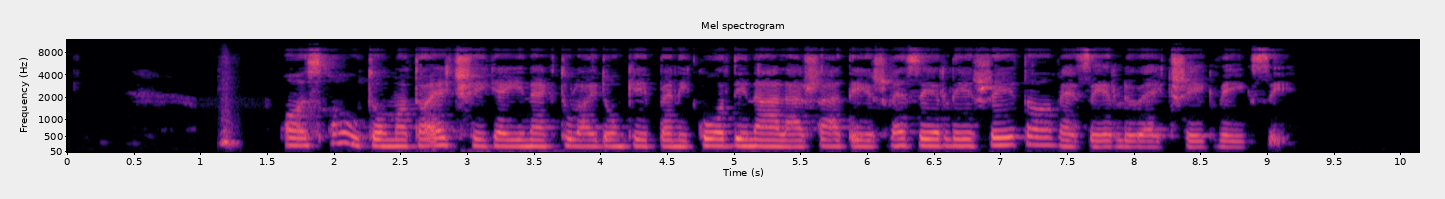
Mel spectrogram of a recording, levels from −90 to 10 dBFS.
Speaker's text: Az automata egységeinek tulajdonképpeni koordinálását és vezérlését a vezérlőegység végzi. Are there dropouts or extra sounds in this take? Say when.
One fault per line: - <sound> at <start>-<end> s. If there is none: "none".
- whoosh at 1.1-1.3 s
